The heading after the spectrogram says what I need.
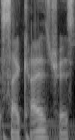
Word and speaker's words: psychiatrist: can't you hear a psychiatrist using the bathroom the p is silent oh that's a good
